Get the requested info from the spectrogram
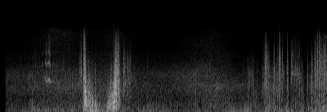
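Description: Wind buffeting the microphone of a moving road camera, a steady rumble with two loud gusts about two seconds in and more gusts near the end.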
